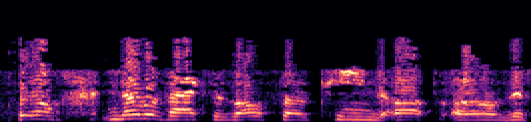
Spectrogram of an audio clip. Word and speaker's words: Novavax: Okay, now, we have a company, Novavax.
